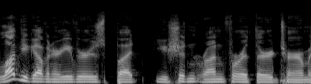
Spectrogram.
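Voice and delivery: ordinary talk, nothing marked

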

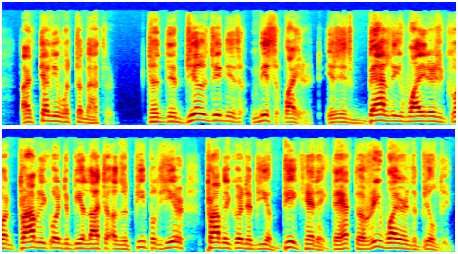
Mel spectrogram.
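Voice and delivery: rough, half-managed put-on Ukrainian accent. Retelling a young ukrainian immigrant's words, in a not-very-good ukrainian accent. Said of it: "I don't do a very good Ukrainian accent".

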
